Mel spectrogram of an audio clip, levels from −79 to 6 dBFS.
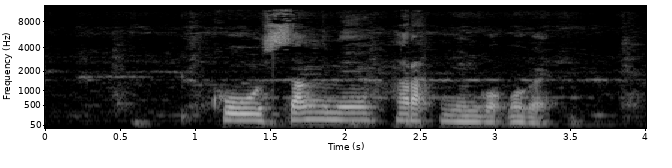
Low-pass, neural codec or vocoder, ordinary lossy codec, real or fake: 10.8 kHz; none; AAC, 64 kbps; real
